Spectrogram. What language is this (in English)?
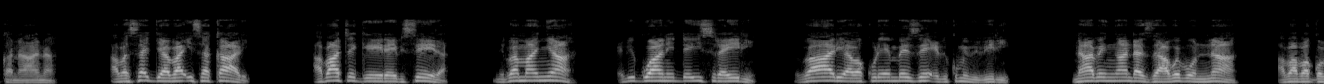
Ganda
